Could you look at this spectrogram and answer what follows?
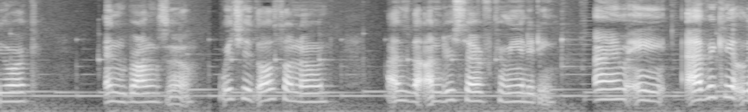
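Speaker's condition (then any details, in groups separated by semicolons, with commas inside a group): Cerebral palsy; cerebral palsy, uses wheelchair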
